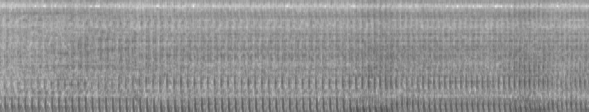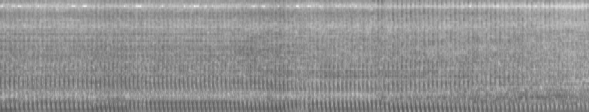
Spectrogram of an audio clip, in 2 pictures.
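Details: Atco Suffolk mower single-cylinder engine, with the clutch working after the wear plate adjustment. Fast, even chug that dips briefly under load at around four seconds, then steadies; running normally.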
